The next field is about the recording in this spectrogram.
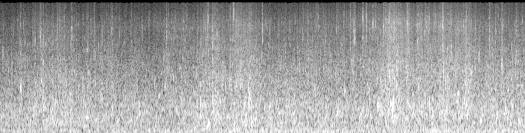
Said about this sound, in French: La houle, le clapotis de l'eau,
